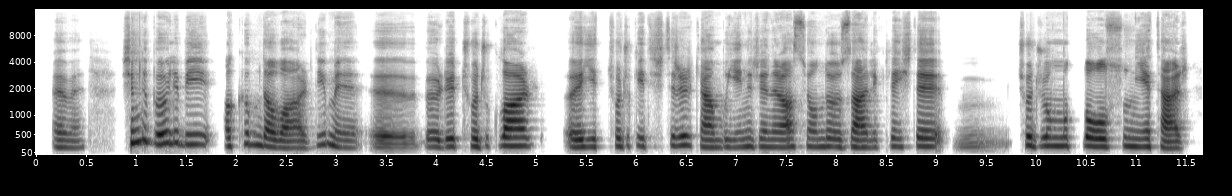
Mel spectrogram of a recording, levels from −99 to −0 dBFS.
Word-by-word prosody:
Evet. 180 Hz, -1 st, -7 dB, 0.3 s
Şimdi 315 Hz, +3 st, +2 dB
böyle 280 Hz, +2 st, +4 dB
bir 255 Hz, -1 st, -3 dB
akım 235 Hz, +3 st, -4 dB
da 190 Hz, -3 st, +3 dB
var, 170 Hz, -1 st, -1 dB
değil 255 Hz, +2 st, -7 dB
mi? 180 Hz, -7 st, -5 dB
Eee, 90 Hz, -1 st, -3 dB
böyle, 195 Hz, +1 st, 0 dB
çocuklar, 215 Hz, +2 st, +4 dB, 0.3 s
eee, 190 Hz, -, +2 dB
yet 195 Hz, 0 st, -6 dB
çocuk 210 Hz, +1 st, -6 dB
yetiştirirken 210 Hz, -2 st, -1 dB
bu -, -, -7 dB
yeni 190 Hz, +2 st, -5 dB
jenerasyonda 195 Hz, +1 st, -2 dB
özellikle, 185 Hz, +1 st, 0 dB
işte, 205 Hz, +1 st, 0 dB
ııı, 100 Hz, +1 st, -19 dB, 0.3 s
"Çocuğum 220 Hz, -1 st, +1 dB
mutlu 215 Hz, 0 st, 0 dB
olsun 200 Hz, +1 st, +3 dB
yeter, 175 Hz, -5 st, +1 dB
200 Hz, 135 wpm, -20 LUFS, 185-220 Hz, 0.3 s, böyle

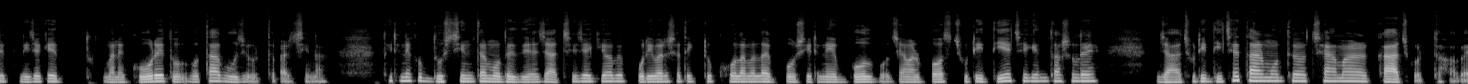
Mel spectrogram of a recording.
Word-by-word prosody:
যে 135 Hz, -, +2 dB, 0.2 s
নিজেকে 130 Hz, +3 st, 0 dB, 0.6 s
মানে 115 Hz, 0 st, -1 dB, 0.2 s
গড়ে 130 Hz, +5 st, +6 dB
তুলবো 120 Hz, +1 st, -2 dB
তা 155 Hz, -, +4 dB
বুঝে 115 Hz, -, -1 dB
উঠতে -, -, -12 dB
পারছি -, -, -7 dB
না। -, -, -6 dB, 0.6 s
তো -, -, -23 dB
এটা 165 Hz, -, -7 dB
নিয়ে 170 Hz, -1 st, +2 dB
খুব 165 Hz, -, +1 dB
দুশ্চিন্তার 135 Hz, +1 st, +1 dB
মধ্যে 125 Hz, -1 st, +3 dB
দিয়ে 115 Hz, 0 st, +1 dB
যাচ্ছি 115 Hz, -2 st, -2 dB
যে 140 Hz, -, +4 dB
কীভাবে 140 Hz, 0 st, +1 dB
পরিবারের 130 Hz, +1 st, +2 dB
সাথে 135 Hz, -1 st, -3 dB
একটু 130 Hz, -, -8 dB
খোলামেলায় 130 Hz, -1 st, +2 dB
বসে 120 Hz, +1 st, -1 dB
এটা 120 Hz, -, -8 dB
নিয়ে 120 Hz, -1 st, +2 dB, 0.2 s
বলবো 120 Hz, 0 st, +2 dB
যে, -, -, -8 dB
আমার 115 Hz, -1 st, +1 dB
বস 120 Hz, +2 st, +2 dB
ছুটি 125 Hz, +3 st, -3 dB, 0.2 s
দিয়েছে 160 Hz, +4 st, +1 dB
কিন্তু 155 Hz, 0 st, -3 dB
আসলে, 155 Hz, 0 st, +1 dB, 0.8 s
যা 110 Hz, -, +3 dB, 0.2 s
ছুটি 145 Hz, -, -1 dB
দিছে 135 Hz, +8 st, +1 dB
তার 165 Hz, -1 st, +7 dB
মধ্যে 155 Hz, 0 st, -2 dB
হচ্ছে 150 Hz, +1 st, -5 dB
আমার 150 Hz, 0 st, +2 dB, 0.3 s
কাজ 120 Hz, -2 st, +6 dB
করতে -, -, -9 dB
হবে। -, -, -6 dB
130 Hz, 185 wpm, -22 LUFS, 120-145 Hz, 0.8 s, তার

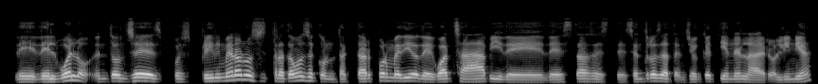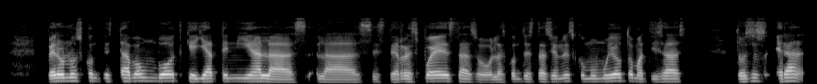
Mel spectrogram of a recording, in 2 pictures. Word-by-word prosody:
de 130 Hz, -1 st, -1 dB
del 130 Hz, +1 st, +1 dB
vuelo? 180 Hz, +7 st, +2 dB
Entonces, 150 Hz, +2 st, +3 dB
pues, 130 Hz, -1 st, -9 dB
primero 160 Hz, +8 st, +1 dB
los 185 Hz, -8 st, -1 dB
tratamos 160 Hz, +6 st, 0 dB
de 170 Hz, -, -2 dB
contactar 135 Hz, +1 st, -3 dB
por 175 Hz, 0 st, -1 dB
medio 160 Hz, 0 st, +2 dB
de 125 Hz, -2 st, 0 dB
WhatsApp 135 Hz, +1 st, 0 dB
y 130 Hz, -2 st, -3 dB
de 110 Hz, -2 st, -2 dB
de 115 Hz, 0 st, -2 dB
estas, 130 Hz, +3 st, -4 dB
este, 115 Hz, -3 st, -9 dB
centros 130 Hz, +7 st, -2 dB
de -, -, +4 dB
atención 115 Hz, +2 st, -8 dB
que 145 Hz, -, -3 dB
tiene 130 Hz, -1 st, -5 dB
la 110 Hz, -4 st, -1 dB
aerolínea, 120 Hz, +4 st, -4 dB, 0.5 s
pero, 150 Hz, +2 st, +9 dB
nos 160 Hz, 0 st, 0 dB
contestaba 150 Hz, 0 st, +1 dB
un 160 Hz, -1 st, -6 dB
bot 155 Hz, 0 st, +6 dB
que 145 Hz, -2 st, +2 dB
ya 145 Hz, 0 st, +4 dB
tenía 145 Hz, 0 st, +1 dB
las 120 Hz, -3 st, +3 dB
las, 115 Hz, -2 st, -2 dB
este, 120 Hz, 0 st, -5 dB
respuestas 140 Hz, 0 st, +2 dB
o 110 Hz, 0 st, -2 dB
las 120 Hz, 0 st, -4 dB
contestaciones 135 Hz, +2 st, -4 dB
como 135 Hz, -1 st, -6 dB
muy 145 Hz, +2 st, +1 dB
automatizadas. 135 Hz, -4 st, 0 dB, 0.5 s
Entonces, 150 Hz, +7 st, -3 dB
era 160 Hz, 0 st, +2 dB
135 Hz, 170 wpm, -22 LUFS, 125-150 Hz, 0.5 s, pero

